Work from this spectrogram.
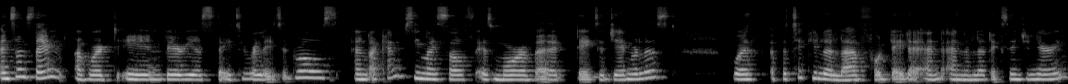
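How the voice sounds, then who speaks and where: A woman speaks with a South African accent. Her pitch varies in an ordinary way. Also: fairly high pitch for a woman, moderate pace. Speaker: data engineering manager. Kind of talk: conference talk.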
